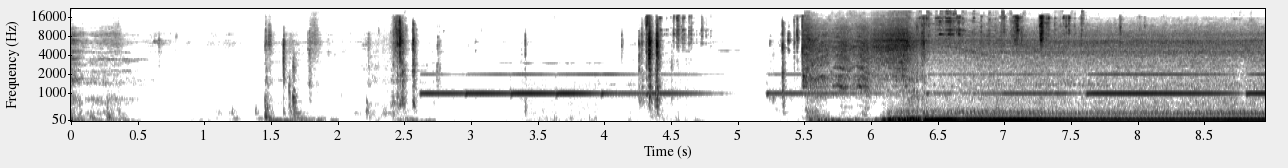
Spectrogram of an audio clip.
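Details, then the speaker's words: 2014 Jeep Wrangler no-start, fixed by replacing a failed starter relay: a quick crank, then the engine fires and settles into a smooth, even idle. A normal start after repair. "Come in here. This shit's fire right up"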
